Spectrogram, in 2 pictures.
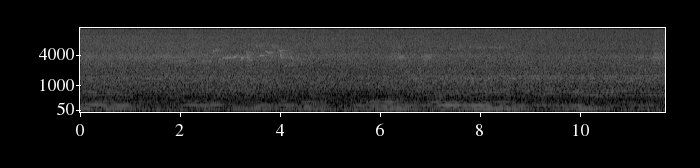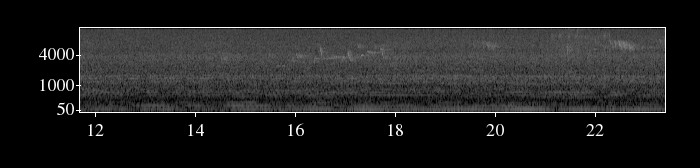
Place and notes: Park Sorghvliet, Den Haag, Nederland - Park Sorghvliet (1/2)
Binaural recording in Park Sorghvliet, The Hague. A park with a wall around it. But city sounds still come trough.
26 June 2014, 15:00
